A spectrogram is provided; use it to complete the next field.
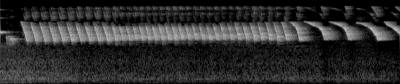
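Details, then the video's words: Singing canary, a lively rolling song meant to stir other canaries into singing: a long fast trill of high buzzy notes, then a few separate downslurred whistles near the end. "Kenari Gacor Ngeroll Nembak Joss! Buat Naikin Emosi Kenari Lain Biar Gacor Ngedur Ngerek"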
